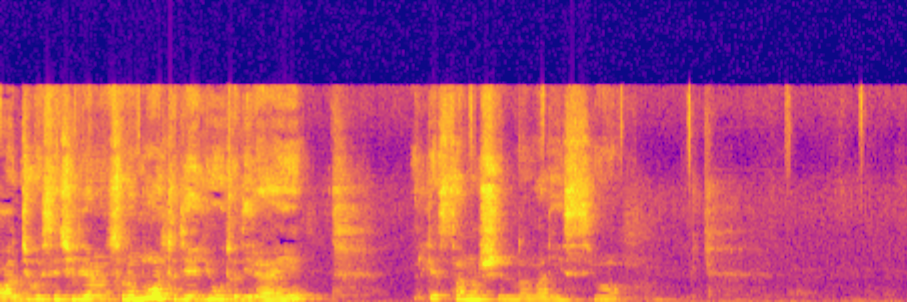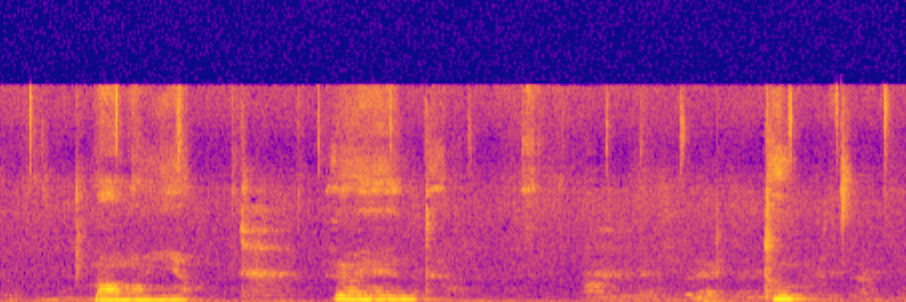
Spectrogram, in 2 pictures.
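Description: A teenage girl speaks softly close by, in short bursts.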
